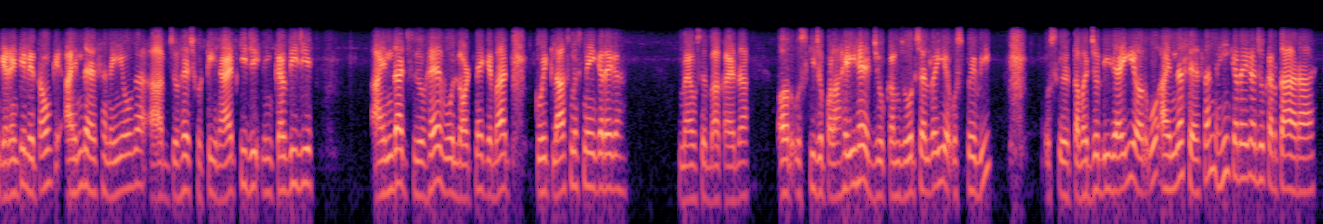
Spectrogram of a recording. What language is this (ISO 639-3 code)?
urd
